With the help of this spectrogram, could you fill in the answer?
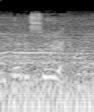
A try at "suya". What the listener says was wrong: Why you call it soya? It's suya. Suya. It's suya. Suya.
